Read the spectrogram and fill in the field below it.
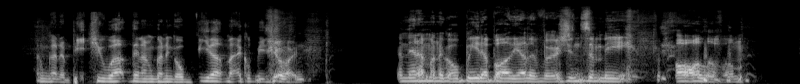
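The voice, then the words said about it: Imitated voice with Brooklyn accent. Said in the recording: “Why is he from Brooklyn now? ... It's Jonathan Major's natural accent.”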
